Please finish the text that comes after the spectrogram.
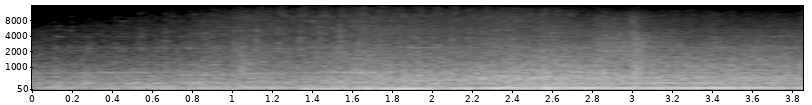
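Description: A 1966 GMC pickup truck with a three-on-the-tree manual gearbox pulls away, its engine giving a steady low rumble that builds slightly as it gets moving, heard from inside the cab.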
